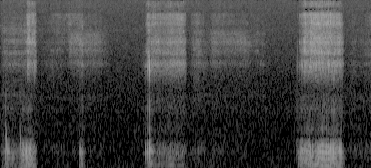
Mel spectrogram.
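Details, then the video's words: Ten-week-old Hungarian Vizsla puppy snoring while asleep: irregular noisy breaths, with short snorts near the start and a longer, louder rasping snore of about one second near the end, quiet between them. "Hungarian Vizsla snoring very funny"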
